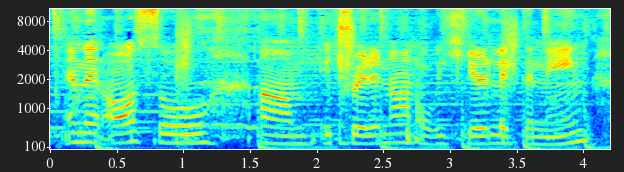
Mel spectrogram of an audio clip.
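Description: Clear music plays behind a woman whose voice sounds dry, with no echo. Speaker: thrift vlogger. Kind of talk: casual vlog chat. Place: home room.

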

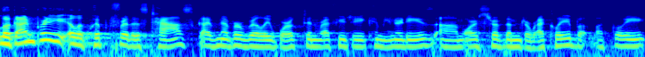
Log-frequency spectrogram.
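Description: A woman at a fairly quick pace, with fairly even intonation. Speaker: panel moderator. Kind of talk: panel introduction. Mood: light, friendly opening. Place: hall. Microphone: lapel.

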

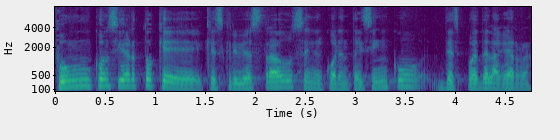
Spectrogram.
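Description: A man's dark, mellow voice at a fairly slow pace, with ordinary pitch variation and a quiet background. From Costa Rica, southern region. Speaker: principal oboist. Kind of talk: interview. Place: studio. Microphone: lapel.

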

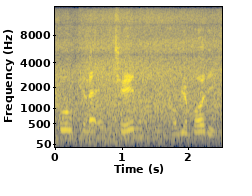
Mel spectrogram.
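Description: A man speaks over loud background noise. The sound is dry with no echo. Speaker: boxing trainer. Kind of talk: tutorial. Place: beach. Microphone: camera far.

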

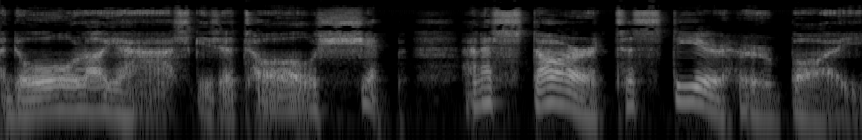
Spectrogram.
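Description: Using a put-on character voice, a man speaks at a very slow pace in a raspy tone. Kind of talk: poetry reading.

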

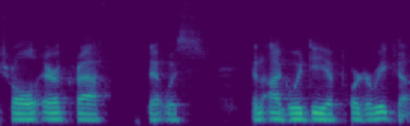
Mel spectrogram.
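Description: Moderate-paced male speech over a quiet background. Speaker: presenter. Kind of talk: presentation talk. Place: home room. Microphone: video call.

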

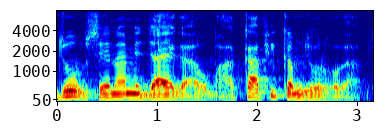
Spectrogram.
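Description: A man with a dark, mellow tone speaks at a very slow pace. His pitch swings very widely. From Bihar, India. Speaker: politician, state legislator; politician. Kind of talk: interview. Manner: animated. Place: office. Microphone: handheld.

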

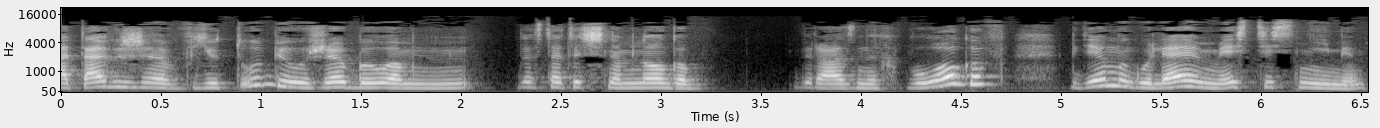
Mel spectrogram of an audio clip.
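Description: At a moderate pace, a woman talks with ordinary pitch variation and big swings in loudness. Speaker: pet vlogger. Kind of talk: casual vlog chat. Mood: cheerful, warm. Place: home room.

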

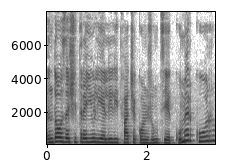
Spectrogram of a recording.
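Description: Her pace is very slow. The woman's pitch variation stays ordinary. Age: 60s. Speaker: astrologer. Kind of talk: astrology lecture video. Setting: YouTube video recording. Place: home room.

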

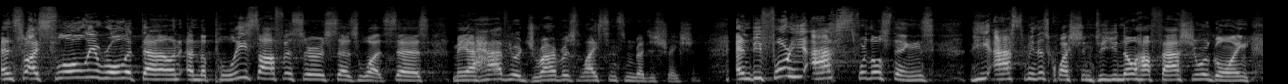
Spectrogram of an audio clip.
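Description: A man speaks in a raised, projected voice at a moderate pace. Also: quiet background. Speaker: preacher. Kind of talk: sermon. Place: church.

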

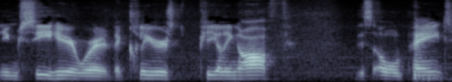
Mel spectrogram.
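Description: Here is a man's voice. Its tone is bright and sharp. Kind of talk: casual vlog tutorial. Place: street. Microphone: phone near.

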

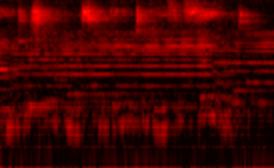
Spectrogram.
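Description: Over loud background music and audible room echo, a woman speaks at a fairly quick pace. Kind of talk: dramatic narration. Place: church.

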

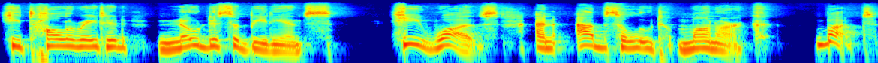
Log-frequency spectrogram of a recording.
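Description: A natural reading voice carries lively intonation. The background stays quiet.

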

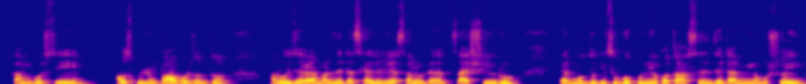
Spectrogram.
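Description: The speaker has a Bangladeshi accent and a flat, monotone delivery. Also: man, fairly high pitch for a man. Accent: Bengali close to Bangladeshi speech. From Assam, India (Bengali-speaking area). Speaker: YouTuber giving advice on vocational training in Germany. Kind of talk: casual informational vlog. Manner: informal, direct.

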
